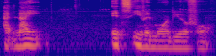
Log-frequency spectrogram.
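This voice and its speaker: A game master narrating a tabletop roleplaying game in an improvised, descriptive, halting way. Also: low voice, steady tone, dark tone, slightly rough. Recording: music behind the voice. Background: background music.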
